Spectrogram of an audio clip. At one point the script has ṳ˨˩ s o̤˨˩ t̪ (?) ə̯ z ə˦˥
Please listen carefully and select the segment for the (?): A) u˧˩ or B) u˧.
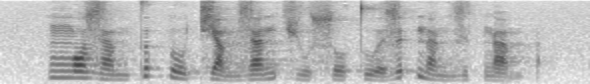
A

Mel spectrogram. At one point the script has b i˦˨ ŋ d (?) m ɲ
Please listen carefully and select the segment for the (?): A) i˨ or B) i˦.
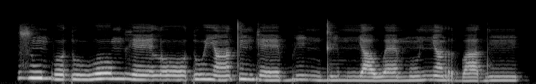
A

